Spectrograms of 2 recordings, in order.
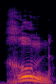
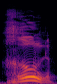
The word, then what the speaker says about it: groen: And in Dutch we call this groen. Groen. And this has that nice G sound at the start, the g. Groen.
